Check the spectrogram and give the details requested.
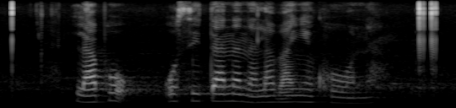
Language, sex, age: Swati, female, 19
